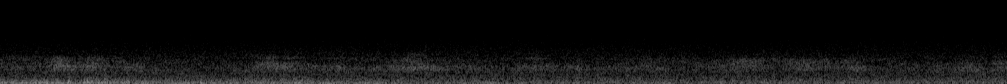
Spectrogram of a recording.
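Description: Wind buffets and rumbles low and steadily.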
